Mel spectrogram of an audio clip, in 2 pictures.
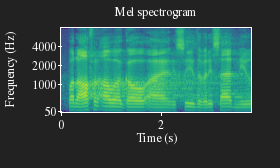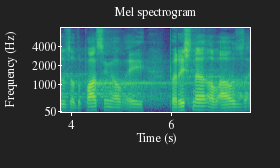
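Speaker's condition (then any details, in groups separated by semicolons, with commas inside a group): No condition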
